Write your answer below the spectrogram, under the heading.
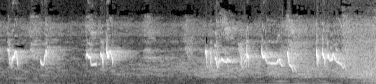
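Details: Chirping prinia song meant to lure and train young birds: paired clipped notes at first, then a denser run of rapid high chirps, with a rising hiss at the end.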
